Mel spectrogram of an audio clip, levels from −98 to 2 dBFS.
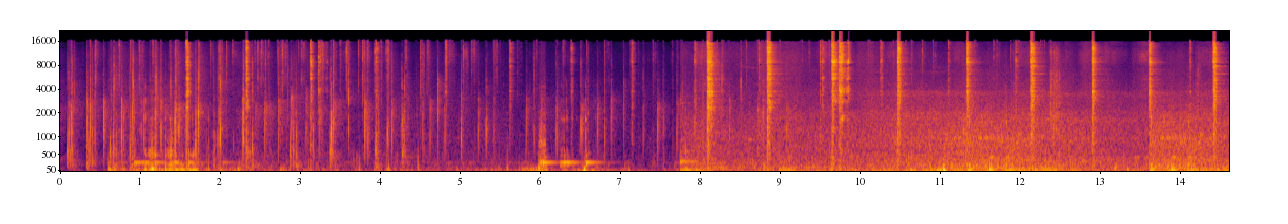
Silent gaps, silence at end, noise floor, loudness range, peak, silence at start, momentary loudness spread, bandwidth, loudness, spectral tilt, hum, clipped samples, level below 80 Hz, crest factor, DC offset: none; 0 s; -39 dBFS; 15 LU; 0 dBFS; 0.1 s; 21 LU; 17.5 kHz; -14 LUFS; -1.5 dB/octave; none; 0.3%; -28 dBFS; 18 dB; under 0.1%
